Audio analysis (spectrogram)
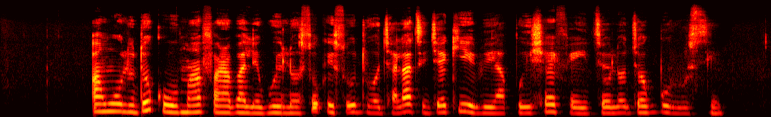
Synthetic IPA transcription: a˨w̃ɔ̃˧o˧lu˨do˨˦ko˦˨o˨˧mãː˦n̩˦fa˧ɾa˧ba˧lɛ˨wo˨˦i˦˨lɔ˨˦so˦ke˦˨so˨˦du˦˨ɔ˨d͡ʒa˨˦la˦˨ti˧d͡ʒɛ˦ki˦e˦˨ɾe˨˦a˨k͡po˧i˧ʃɛ˦i˦˨fɛ˨ĩ˨˦ti˦ɔ˧lɔ˦d͡ʒɔ˦ɡ͡bo˦˨ɾo˨si˧˦

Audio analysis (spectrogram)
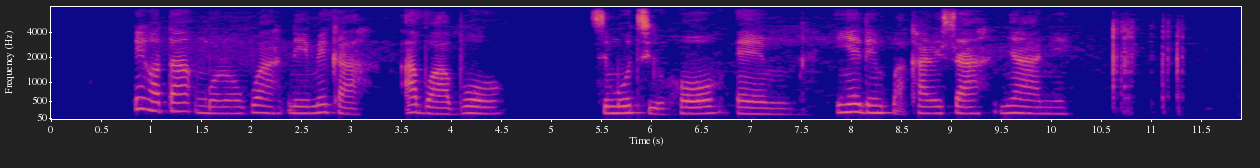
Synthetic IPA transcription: ɪ˦ɦɔ˨ta˦ŋ͡m̩˨ɡ͡bɔ˨ɾɔ˨ɡʷa˦˨ne˨me˦ka˨ | a˦bʊ˨a˨bɔ˦ | ti˨mo˦ti˨hɔ˦e˨m̩˨ | i˦ɲe˦dɪ˨ŋ͡m̩˦k͡pa̰˨kʰa˦ɾɪ˦sa˦ɲaː˦˨ɲɪ˦

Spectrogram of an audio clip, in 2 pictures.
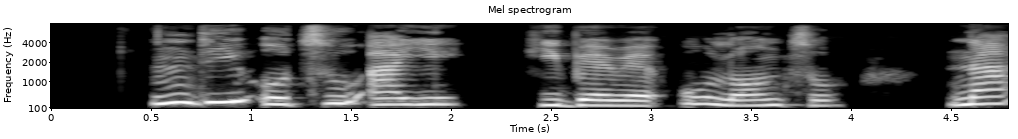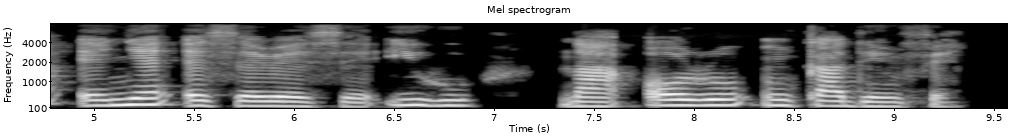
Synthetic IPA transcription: n̩˦dɪ˦o˨tu˦a˦ɣɪ˦ | hi˨be˨ɾe˨ʊ˦lɔ˨n̩˦tʊ˦ | na˨e˨ɲe˦e˨se˨ɾe˨se˨ʔi˦ɦu˦ | na˨ɔ˦ɾʊ˦ŋ̩˦ka˦dɪ˨m̩˨fe˦

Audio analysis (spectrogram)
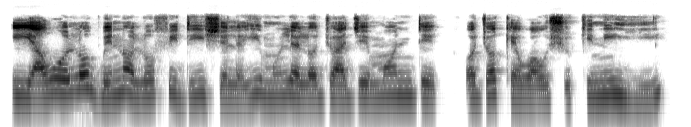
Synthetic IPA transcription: i˨ja˨wo˧o˧lo˦˨ɡ͡be˨˦nãː˦˨lo˨˦fi˦˨di˨˦i˦˨ʃɛ˨lɛ˨ji˨˦˨mũ˨˦lɛ˦˨lɔ˦d͡ʒɔ˦a˧d͡ʒe˦mɔ̃˦n̩˦de˦˨ | ɔ˧d͡ʒɔ˦kɛ˧˨wa˧o˧ʃu˨ki˦nĩ˦jiː˨˦

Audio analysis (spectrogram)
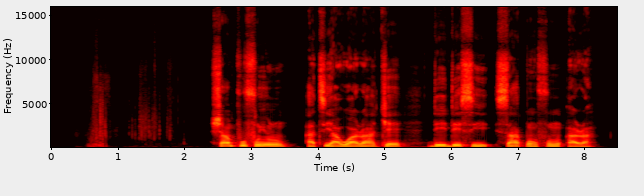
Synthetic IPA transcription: ʃã˧m̩˦pu˦fũ˦ĩ˧ɾ̃ũ˧ | a˨ti˧˦a˨wɔ˧a˧ɾa˧˦d͡ʒɛ˦ | de˦de˦si˦sa˦k͡pɔ̃˧˦fũ˦a˦˨ɾa˧

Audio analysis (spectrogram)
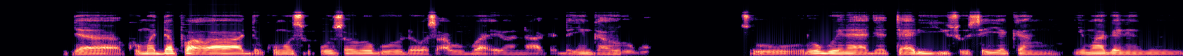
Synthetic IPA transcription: da˨kʷʊ̰˦ma˦dɐ˦ɸaː˨waː˦da̰˨kʷʊ̰˦ma˦su˨kʷʼoː˦sɔ˦rɽoː˦ɡʷoː˨˦da˨wɐ˦sṵ˦ʔa̰˨buː˦bʊ˦waː˨ʔɪ˦ɽɪ˨wɐ˦nːɐ̰˨ŋʔa̰˦kda˨jɪ˦ŋɡaː˨wo˦ɽoː˦ɡʷoː˨ | so̰ː˨ɽoː˦ɡʷoː˨jɐ˦naː˨ja˨da˨taː˦ɾiː˦hḭː˨so̰ː˨sa˦jːɐ˦kɐ˨ɲji˦maː˦ɡɐ˨nɪ˦n

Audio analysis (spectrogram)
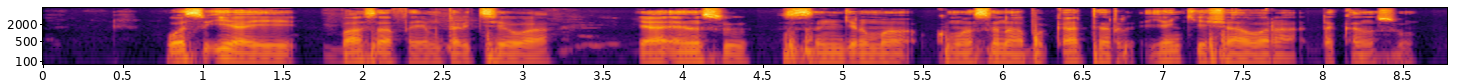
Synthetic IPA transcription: wɐ˦su˦ʔɪ˦jaː˨jeː˦ | baː˦su˨ɸɐ˨hɪ˦mtɐ˨˦rt͡ʃeː˦˨waː˨jaː˦j̰ɐ˦nsu˨ | sʊ˦ŋɡʲɪ˦rma˦kʷʊ˦ma˦sʊ˦naː˨bʊ˨kʼaː˦tɐ˨rjɐ˦ŋkʲeː˨ʃaː˦wɐ˦ɾaː˨da˨kɐ˦nsu˨ʔ

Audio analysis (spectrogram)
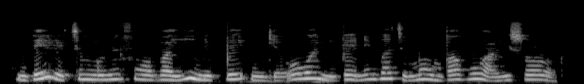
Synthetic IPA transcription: m̩˨be˨˦˨ɾe˨ti˨˦mo˧nĩ˦fũ˦ɔ˧ba˧ji˨˦˨nĩ˧k͡pe˦n̩˨d͡ʒɛ˨o˦wa˦˨nĩ˨bɛ˦˨nĩ˨˦ɡ͡ba˦˨ti˧˦mɔ̃˦˨m̩˦ba˦bo˦a˨ɾi˨˦sɔ˦ɾɔ˦˨

